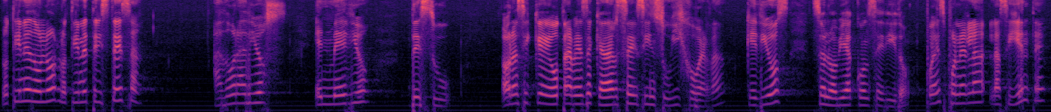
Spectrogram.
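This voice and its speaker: Woman, middle-aged, Mexican Spanish accent, church speaker, conversational sermon, rhetorical questions, higher voice, long hall reverb. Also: unhurried, gravelly.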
